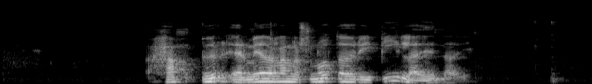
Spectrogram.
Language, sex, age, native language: Icelandic, male, 50-59, Icelandic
